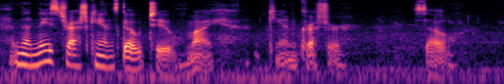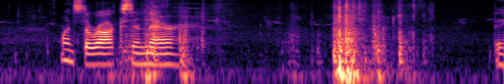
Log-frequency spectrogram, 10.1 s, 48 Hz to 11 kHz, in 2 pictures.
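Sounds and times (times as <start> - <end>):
trash can scraping on concrete: 6.2 - 9.4
plastic trash can thud on concrete: 8.3 - 9.4.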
